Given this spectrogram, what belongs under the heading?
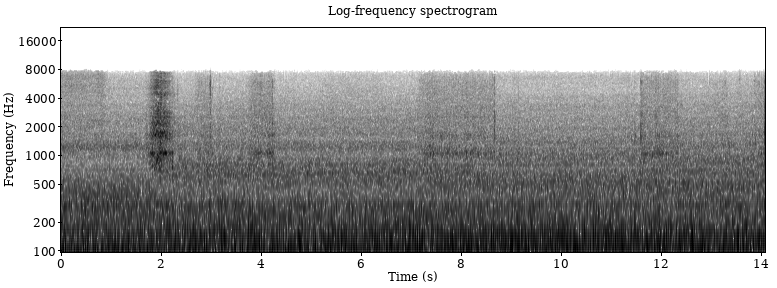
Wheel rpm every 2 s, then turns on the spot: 0, 0, 0, 10, 10, 0, 10.
6-10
